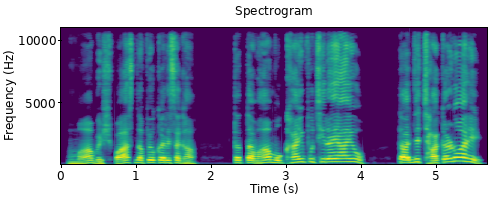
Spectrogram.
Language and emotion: Sindhi, disgusted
